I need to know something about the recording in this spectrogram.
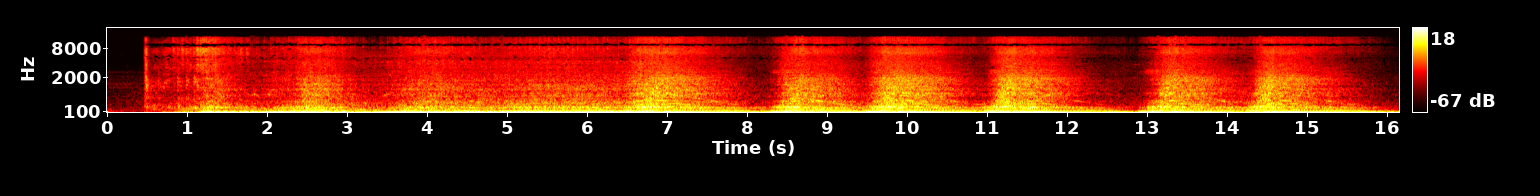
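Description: The air-cooled flat-six engine of a Porsche 911 (964 series) cranks and fires up, then settles into a loud idle broken by repeated sharp revs that rise and fall roughly every two seconds.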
